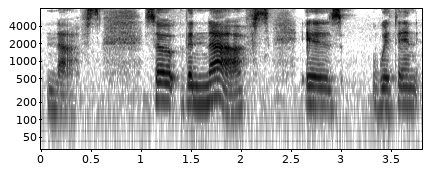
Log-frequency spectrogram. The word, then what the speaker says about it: nafs: talk a lot about the word nafs that some of you even mentioned it's spelled n fs and that's a singular word nafs it just happens to have an s on it so then we think that it's a plural thing it's not nafs so the nafs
